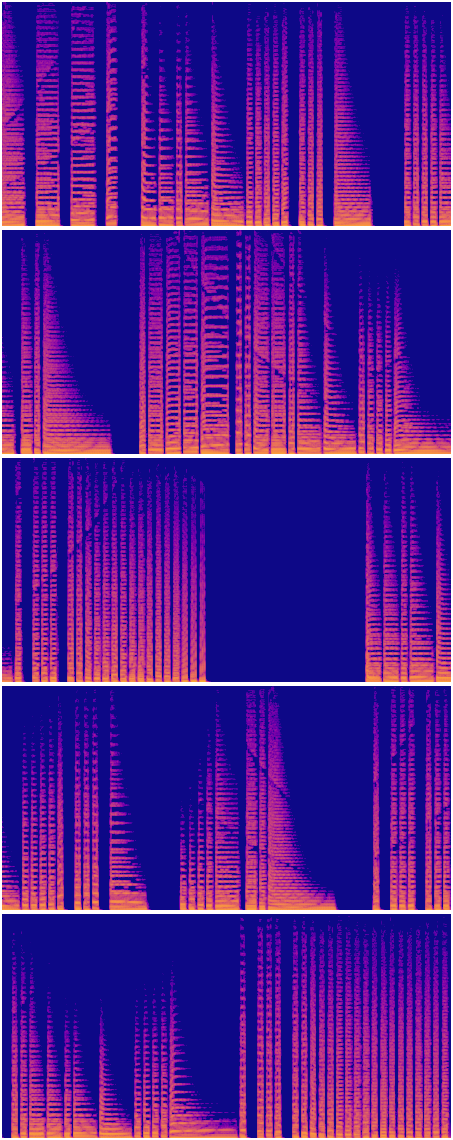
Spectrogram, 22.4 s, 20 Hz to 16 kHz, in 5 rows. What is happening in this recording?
urban street warrior synth2
Synthloop which I created with Thor in Reason.
acid, digital, electro, lead, synth, thor, trance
